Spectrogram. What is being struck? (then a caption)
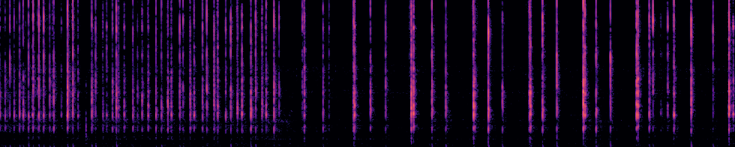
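Metal jar lid on a small glass jar. Fingertips tap and scratch the flat surface of a brushed silver metal lid on a small frosted glass jar held in the hand. The result is a steady run of quick, sharp, bright clicks with almost no ring, over a faint low hum. The taps are dense at first and become more spaced out later.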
